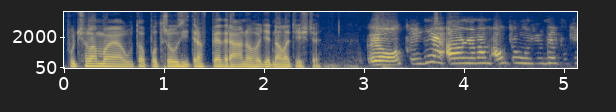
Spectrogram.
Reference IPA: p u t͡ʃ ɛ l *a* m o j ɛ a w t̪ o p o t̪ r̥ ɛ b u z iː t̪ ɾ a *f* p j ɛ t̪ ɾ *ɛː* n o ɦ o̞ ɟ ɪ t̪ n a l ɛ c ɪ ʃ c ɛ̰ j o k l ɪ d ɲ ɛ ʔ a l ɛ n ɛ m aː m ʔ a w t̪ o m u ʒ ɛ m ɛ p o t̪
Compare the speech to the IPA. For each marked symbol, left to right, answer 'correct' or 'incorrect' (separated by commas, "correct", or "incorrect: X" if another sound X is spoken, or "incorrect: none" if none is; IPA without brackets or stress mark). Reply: correct, correct, incorrect: aː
